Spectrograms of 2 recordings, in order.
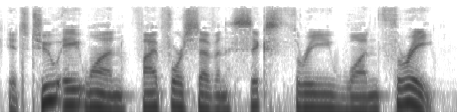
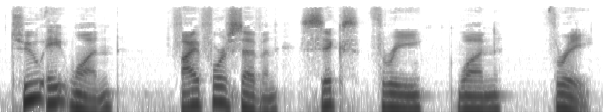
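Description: First: The number is read at normal speed. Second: The number is read slowly.

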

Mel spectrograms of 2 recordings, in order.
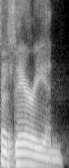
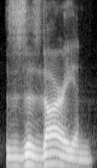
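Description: First: The word sounds like the C-section term Caesarean. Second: The word does not sound like Caesarean. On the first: The speaker calls it wrong. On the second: The speaker calls it right.

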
